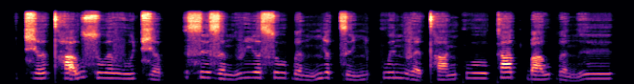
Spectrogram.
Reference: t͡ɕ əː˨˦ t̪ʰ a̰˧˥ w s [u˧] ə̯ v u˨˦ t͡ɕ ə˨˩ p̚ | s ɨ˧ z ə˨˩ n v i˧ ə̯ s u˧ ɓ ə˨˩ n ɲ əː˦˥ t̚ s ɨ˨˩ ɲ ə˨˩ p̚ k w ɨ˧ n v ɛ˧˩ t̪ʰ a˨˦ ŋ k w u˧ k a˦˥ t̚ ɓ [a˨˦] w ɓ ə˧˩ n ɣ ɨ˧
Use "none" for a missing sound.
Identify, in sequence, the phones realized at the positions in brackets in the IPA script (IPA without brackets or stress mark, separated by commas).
u˧, a˨˦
